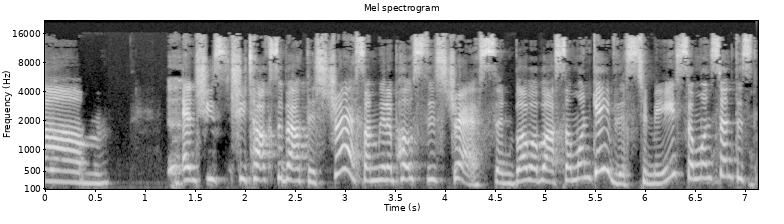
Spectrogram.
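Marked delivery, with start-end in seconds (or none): 3.2-7.1 weird, strange, fake Australian accent. Retelling a video where Brit talks about a dress: imitating Brit's weird fake accent. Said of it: "fucked up, weird accent".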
